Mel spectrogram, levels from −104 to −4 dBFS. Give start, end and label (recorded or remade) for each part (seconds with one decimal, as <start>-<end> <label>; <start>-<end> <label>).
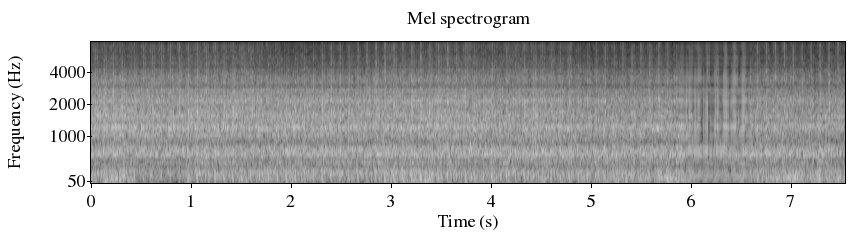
0.0-5.9 recorded; 5.9-6.6 remade; 6.6-7.5 recorded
